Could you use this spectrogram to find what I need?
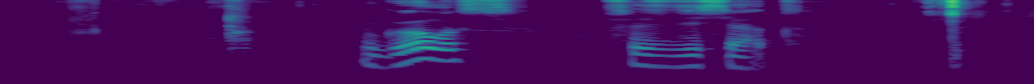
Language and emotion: Russian, neutral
